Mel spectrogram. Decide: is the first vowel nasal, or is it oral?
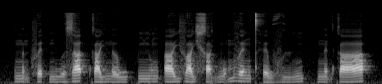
oral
